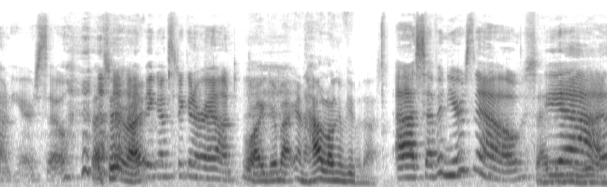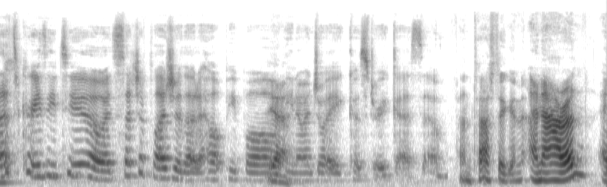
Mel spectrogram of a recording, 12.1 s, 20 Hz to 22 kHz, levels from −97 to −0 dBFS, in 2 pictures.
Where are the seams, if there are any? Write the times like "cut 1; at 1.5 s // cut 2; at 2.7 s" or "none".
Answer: cut 1; at 3.6 s // cut 2; at 10.6 s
